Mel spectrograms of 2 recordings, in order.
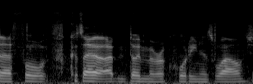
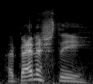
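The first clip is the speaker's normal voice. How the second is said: loud archaic command, slowing; mock exorcist; 2 semitones higher, 16 dB louder, slower than usual. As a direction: banish it like a priest. Mock banishing the sneeze.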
